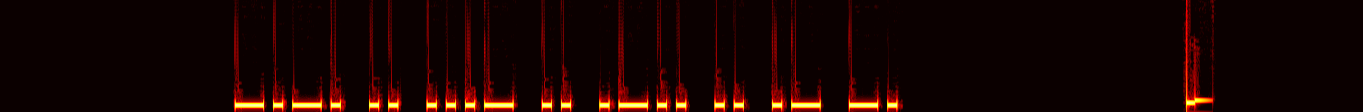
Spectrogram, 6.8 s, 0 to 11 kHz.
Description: Morse code, heard as a keyed tone, about 25 wpm, 700 Hz. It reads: CIVILIAN
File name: Eight Letter Words - 25wpm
